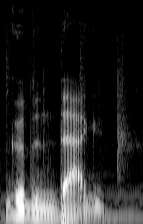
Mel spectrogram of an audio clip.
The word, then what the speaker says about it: goedendag: se prononcent open door good day se prononcent goût d'une dague good morning se prononcent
